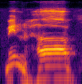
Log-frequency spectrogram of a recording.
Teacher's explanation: منہا ہا کے بعد الف مدہ ہے، ایک الف کے برابر لمبا کریں گے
